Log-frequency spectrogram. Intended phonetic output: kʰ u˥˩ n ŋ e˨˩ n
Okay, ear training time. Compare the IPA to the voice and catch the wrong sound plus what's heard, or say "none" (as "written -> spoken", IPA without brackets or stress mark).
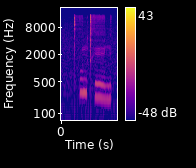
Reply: ŋ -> kʰ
